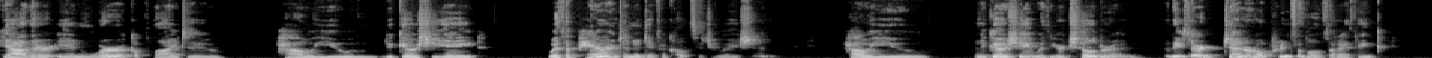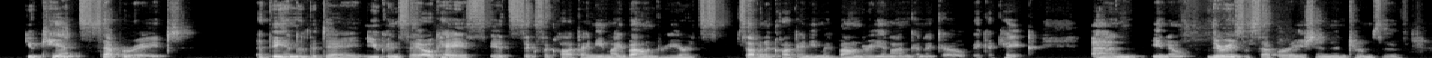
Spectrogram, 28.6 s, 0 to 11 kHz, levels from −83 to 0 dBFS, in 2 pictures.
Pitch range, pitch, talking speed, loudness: 140-170 Hz, 155 Hz, 155 wpm, -20 LUFS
